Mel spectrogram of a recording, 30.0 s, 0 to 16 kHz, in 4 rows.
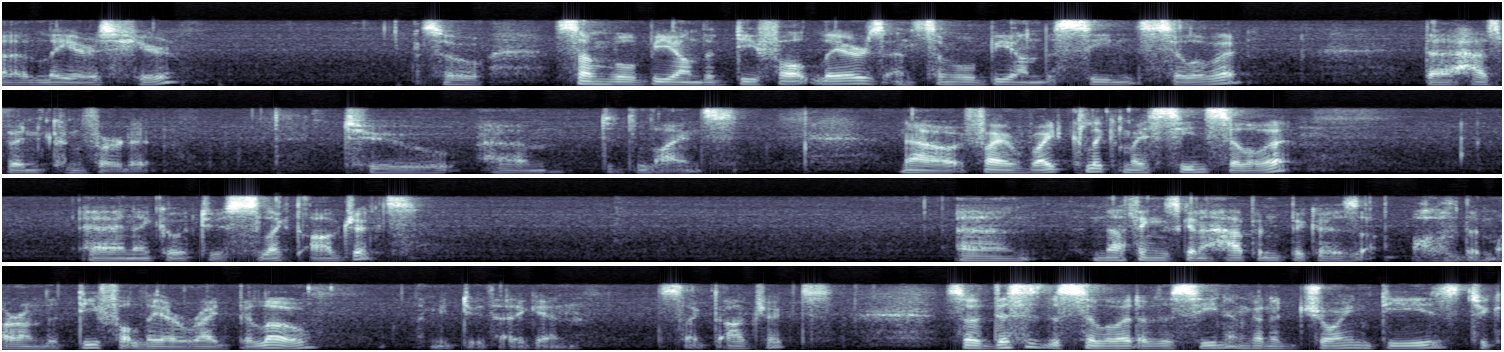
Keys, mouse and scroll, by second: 11.2 click, 13.2 right click, 16.2 right click, 17.0 right click, 17.1-20.1 drag, 23.5 click, 24.2 right click, 26.1 click.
